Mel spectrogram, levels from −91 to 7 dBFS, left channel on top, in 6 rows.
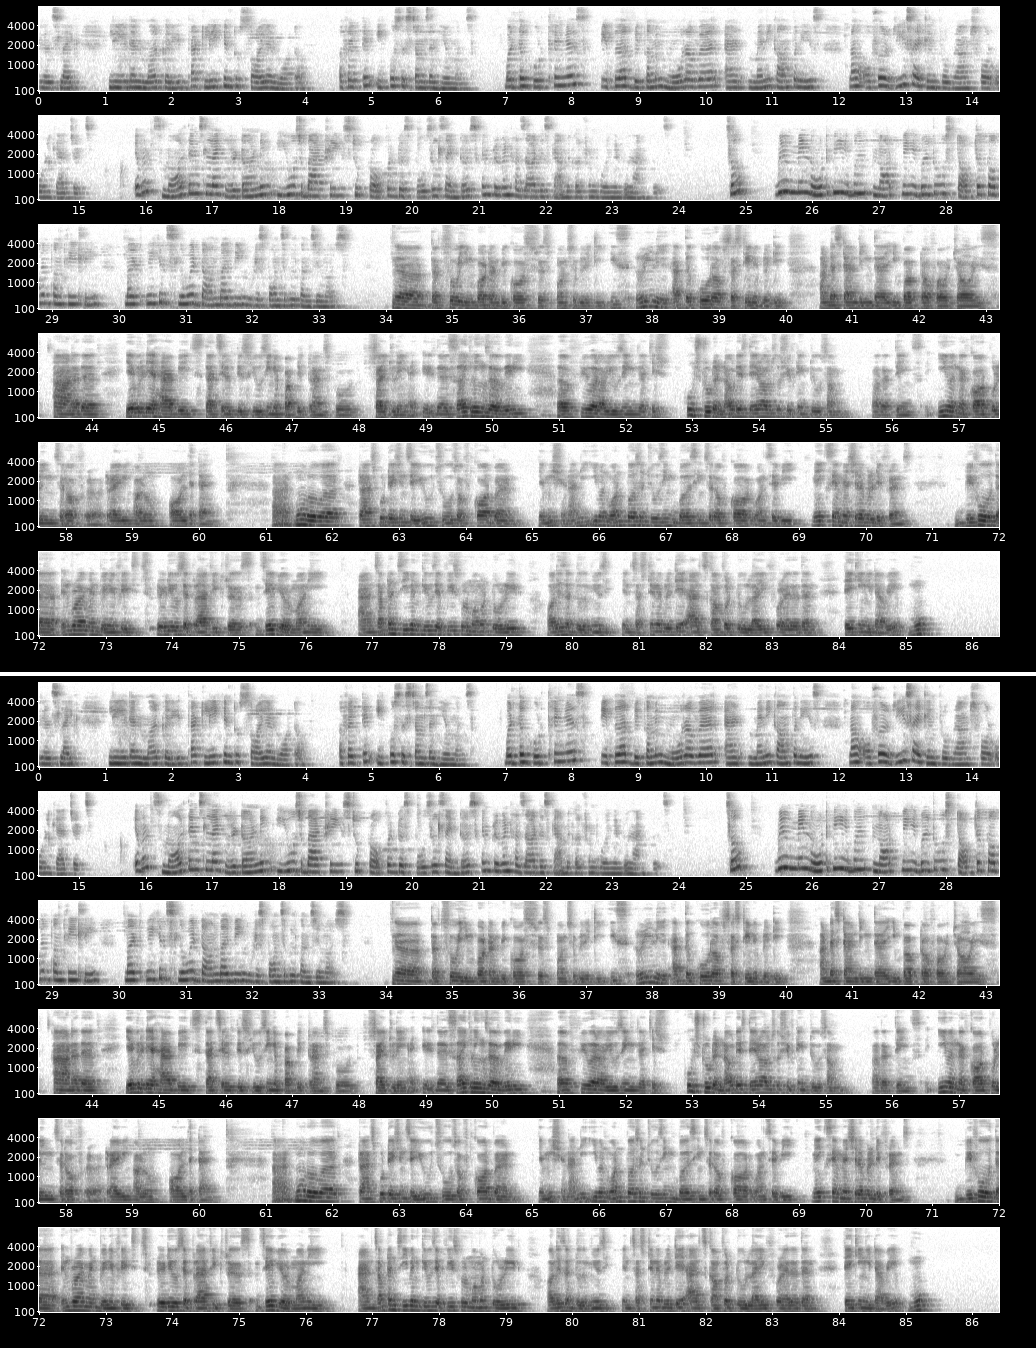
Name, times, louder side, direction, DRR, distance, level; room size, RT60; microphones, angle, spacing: voice 1, 0.0-4.0 4.5-6.5 7.0-15.2 15.8-23.9 24.7-25.0 25.4-29.7 30.1-33.5 42.7-42.8, right 4 dB, 85° right, 0.5 m, -26 dB
voice 2, 34.1-40.2 40.5-43.1 43.4-52.6 52.9-55.3 55.7-56.4 56.7-60.6 61.1-62.1 62.4-64.8 65.1-68.9 69.2-70.6 71.3-73.5 73.8-76.3 76.8-79.2 79.6-83.6 84.1-85.2, right 1 dB, 50° right, 3.2 m, -21 dB
11.5 x 4.0 x 3.3 m
head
